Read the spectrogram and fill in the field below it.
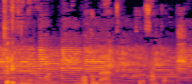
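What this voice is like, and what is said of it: Smooth radio announcer voice. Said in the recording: “That sounded like a late-night talk show host ... I started out with my NPR voice and then gave up on it.”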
